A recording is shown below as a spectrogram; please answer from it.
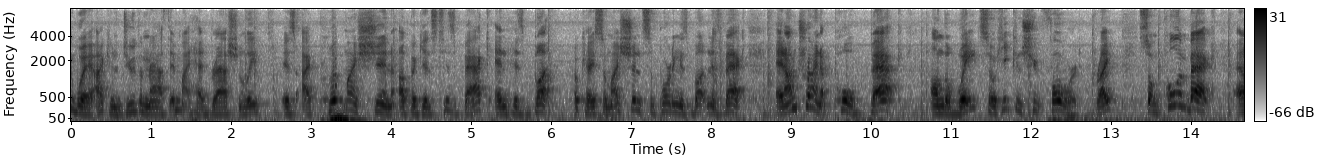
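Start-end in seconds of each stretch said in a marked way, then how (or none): none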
